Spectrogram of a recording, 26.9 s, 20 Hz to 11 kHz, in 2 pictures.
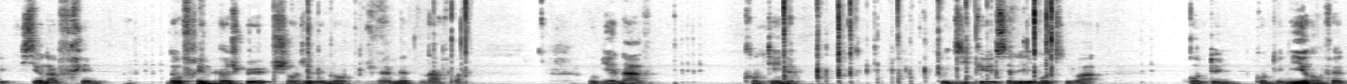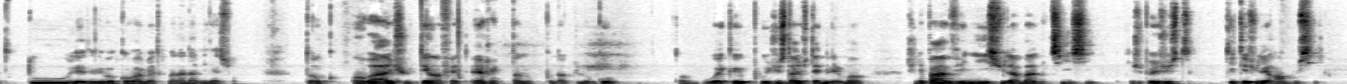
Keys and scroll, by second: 2.5-4.4 typing, 4.5 Return, 7.6-10.5 typing, 18.1 r.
